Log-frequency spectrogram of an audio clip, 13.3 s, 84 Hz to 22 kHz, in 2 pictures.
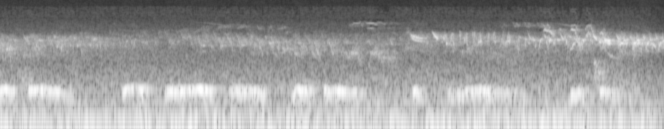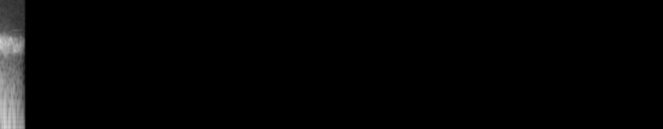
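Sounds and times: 
common wood pigeon giving low muffled coos: 0.0s - 6.8s
other birds giving busy high chirping: 0.0s - 6.9s.

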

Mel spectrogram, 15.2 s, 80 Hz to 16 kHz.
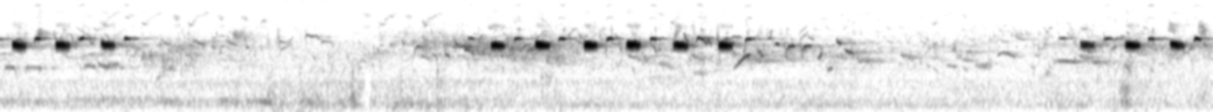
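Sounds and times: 
quiet bird twittering: 0.0s - 15.1s.

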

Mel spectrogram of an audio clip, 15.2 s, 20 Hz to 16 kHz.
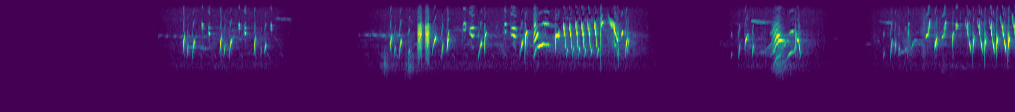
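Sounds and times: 
bird chirps and trills: 2.4s - 4.3s, 5.4s - 9.6s, 10.8s - 12.2s, 13.0s - 15.2s.

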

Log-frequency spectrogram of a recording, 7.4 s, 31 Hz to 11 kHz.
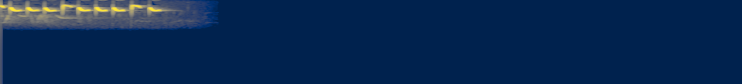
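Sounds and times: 
Eurasian blue tit calling: 0.0s - 1.7s.

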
